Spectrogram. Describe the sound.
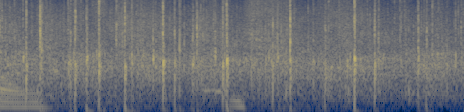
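An audience claps steadily, a dense patter of many hands with sharp individual claps standing out, and a brief voice is heard at the very start.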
